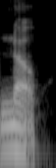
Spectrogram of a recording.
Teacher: you'll notice that you don't make just an o sound but you add a little ooh sound onto the end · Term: gliding vowels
